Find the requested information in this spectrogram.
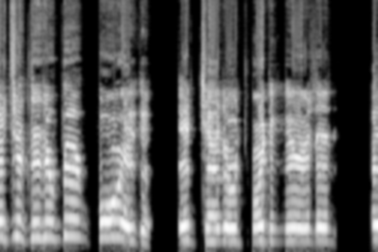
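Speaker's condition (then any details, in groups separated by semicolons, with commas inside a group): Cerebral palsy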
